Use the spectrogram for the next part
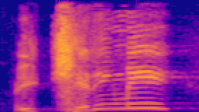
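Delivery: high, disbelieving outburst; incredulous. Retold or imitated. Pastor remembering his frustration, incredulous.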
